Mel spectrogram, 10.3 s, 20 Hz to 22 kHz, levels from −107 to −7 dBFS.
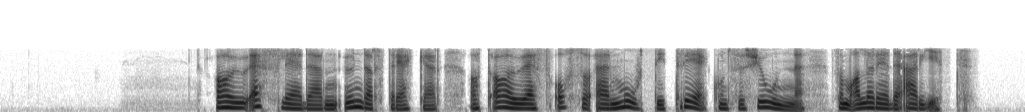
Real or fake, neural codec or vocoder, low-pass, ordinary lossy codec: real; none; 3.6 kHz; AAC, 32 kbps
